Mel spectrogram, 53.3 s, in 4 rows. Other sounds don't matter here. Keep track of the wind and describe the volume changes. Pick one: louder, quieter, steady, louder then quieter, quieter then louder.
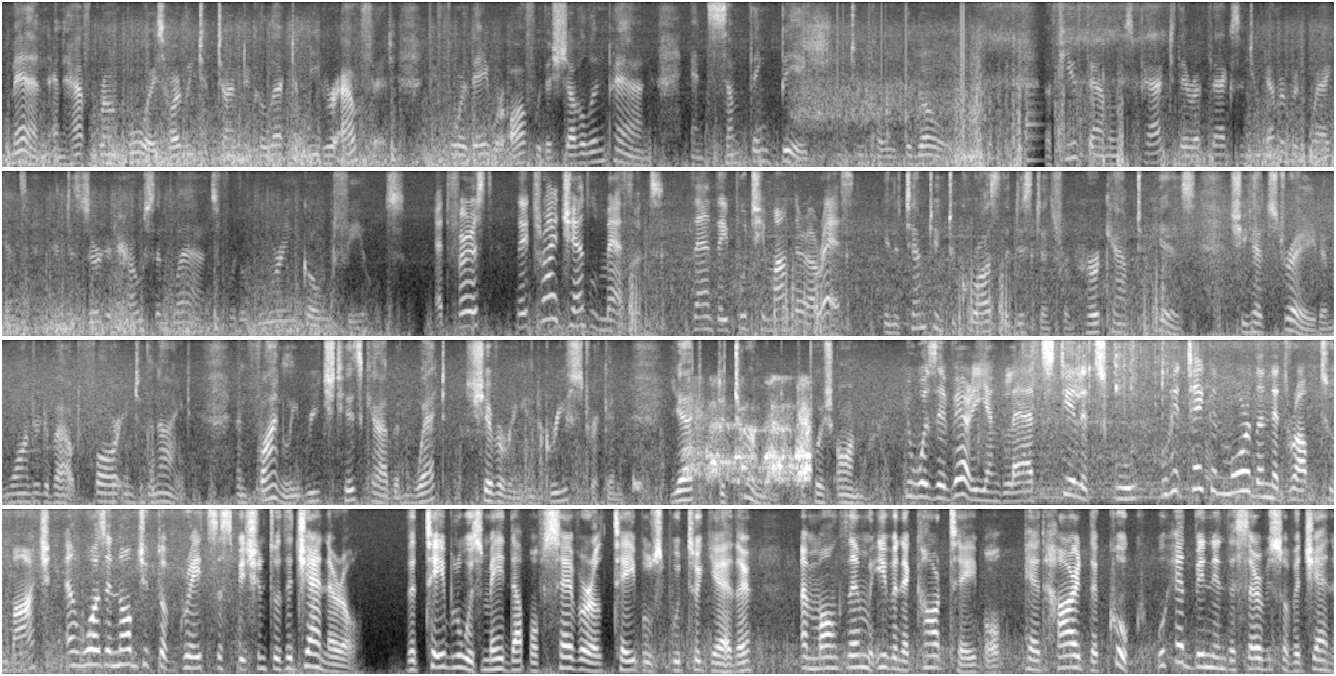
quieter.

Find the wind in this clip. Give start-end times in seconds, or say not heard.
0.0-53.2.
